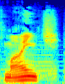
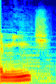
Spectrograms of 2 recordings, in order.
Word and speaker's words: Mint: um dos convidados nossos que falou Linux Mint e a pronúncia correta é Mint.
